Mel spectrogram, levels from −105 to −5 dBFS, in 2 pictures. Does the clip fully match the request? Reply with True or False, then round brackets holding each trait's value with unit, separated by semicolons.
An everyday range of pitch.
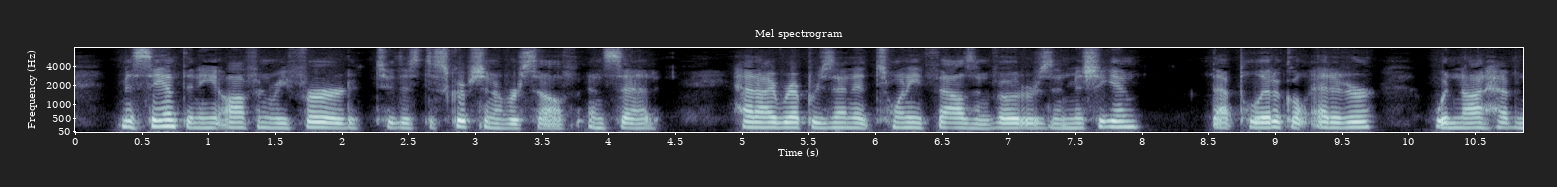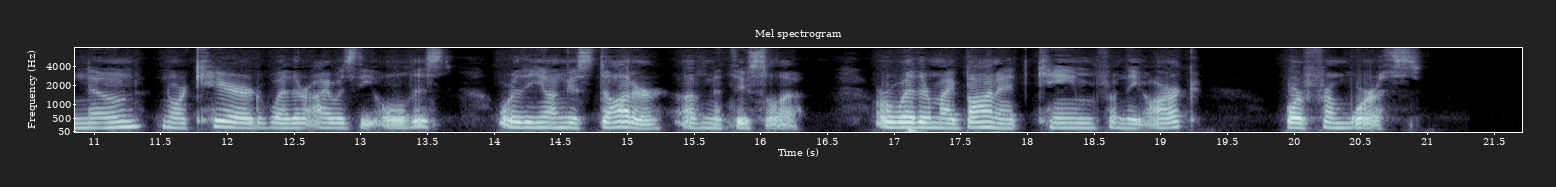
False (1.9 semitones)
